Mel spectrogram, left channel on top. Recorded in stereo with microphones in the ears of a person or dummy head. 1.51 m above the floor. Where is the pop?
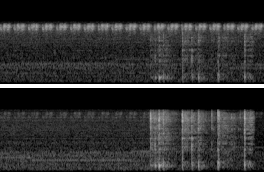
80° right.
